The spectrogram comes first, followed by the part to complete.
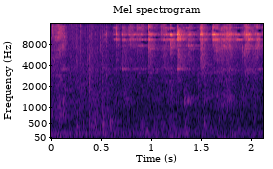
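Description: Pug trotting on a tile floor, its claws giving a few light, irregular clicks.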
